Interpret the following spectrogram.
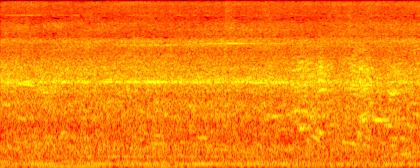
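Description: Diesel-electric hybrid New Routemaster double-decker bus passing in city traffic, its engine giving a steady low rumble.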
